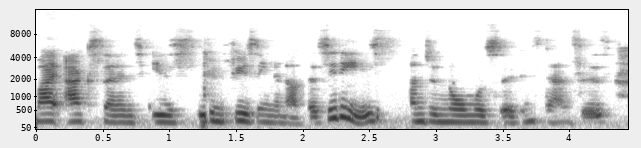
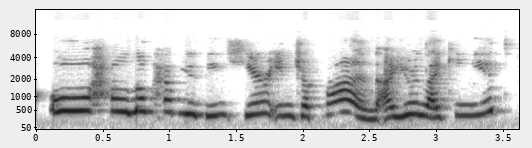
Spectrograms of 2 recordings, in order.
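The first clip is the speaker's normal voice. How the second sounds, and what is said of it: Put-on Filipino accent. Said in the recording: “I sounded so Filipino ... I don't talk like that.”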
